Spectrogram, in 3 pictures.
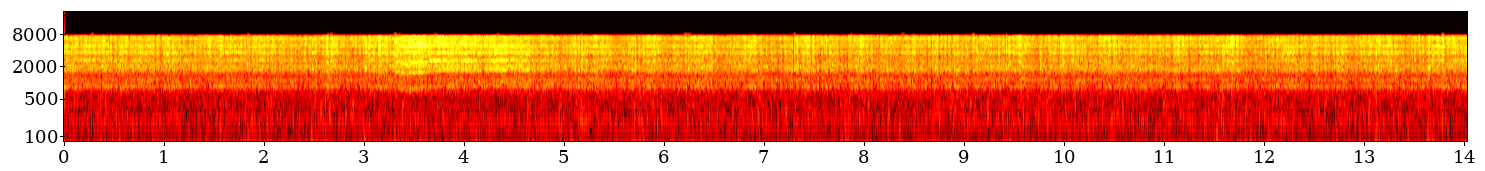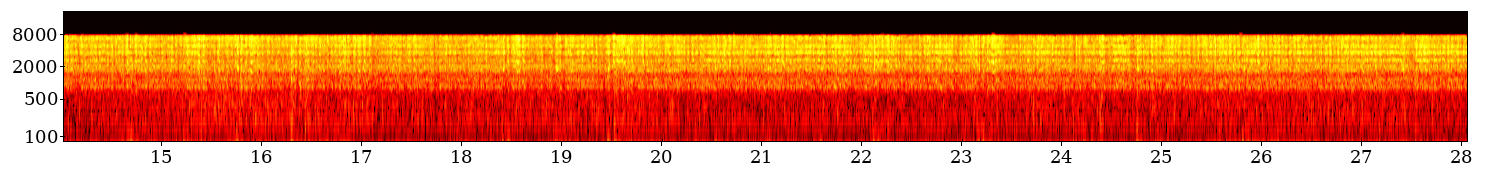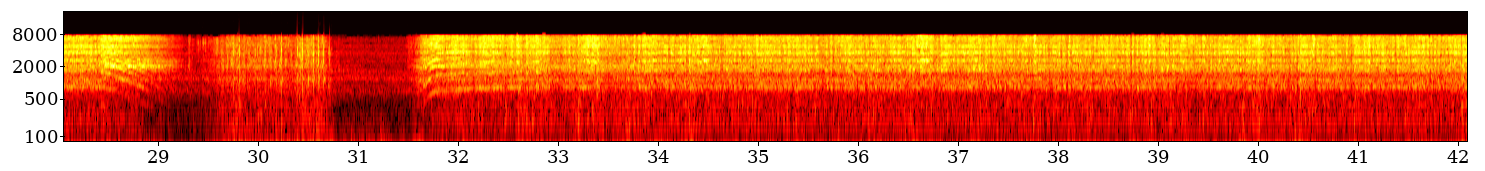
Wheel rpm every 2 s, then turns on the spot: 230, 230, 230, 230, 230, 230, 230, 240, 230, 240, 230, 230, 230, 230, 90, 40, 210, 230, 230, 230, 230.
none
